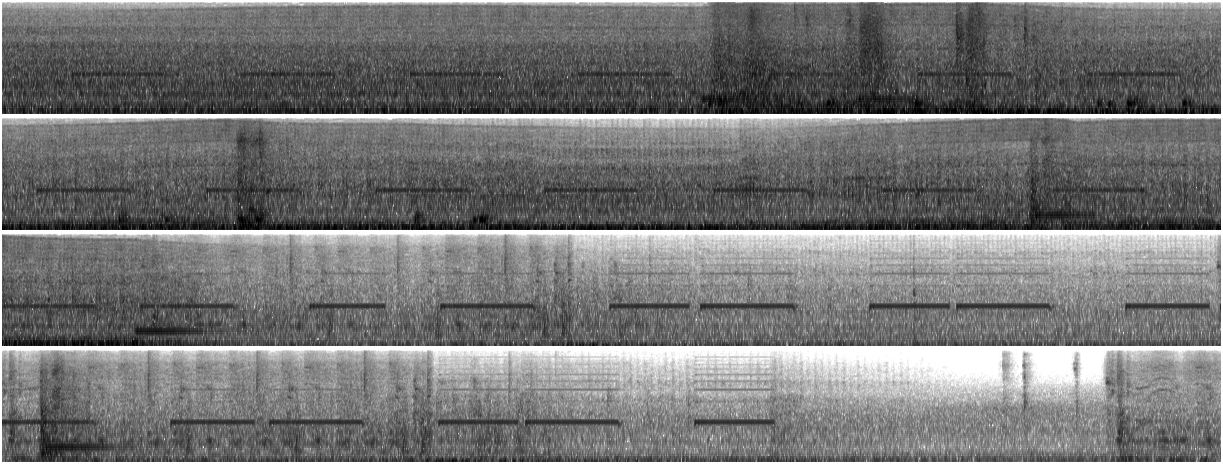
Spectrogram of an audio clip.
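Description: Truck reversing beeps in a video game, a steady string of evenly spaced tones over a low engine rumble that drops away about halfway through while the beeping carries on more quietly.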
